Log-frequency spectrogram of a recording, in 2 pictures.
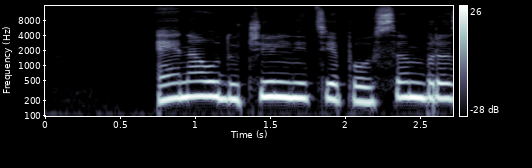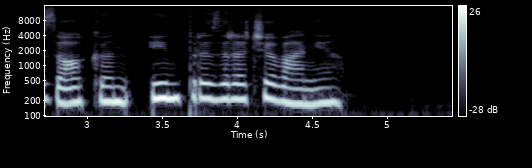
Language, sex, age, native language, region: Slovenian, female, 50-59, Slovenian, Gorenjska region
